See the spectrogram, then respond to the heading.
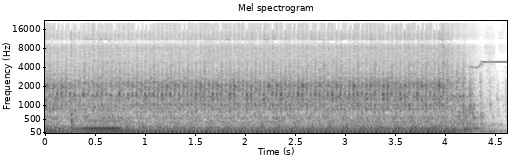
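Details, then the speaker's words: Narrowboat diesel first run after in-situ repair, dead about two months: steady even idle, smooth low thump, no knocks or misses, then shuts down; healthy. "This is the first time we've heard the engine."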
